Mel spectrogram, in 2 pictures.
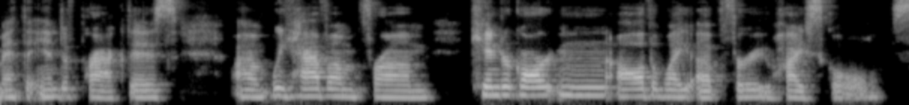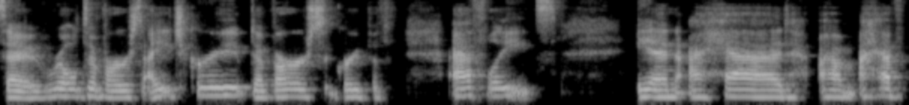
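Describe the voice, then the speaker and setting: A woman in her thirties hosting a podcast, talking through a personal faith reflection in a relaxed, reflective way with frequent ums. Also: lowish voice. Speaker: podcast host and track coach. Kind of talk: casual faith-based podcast monologue.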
